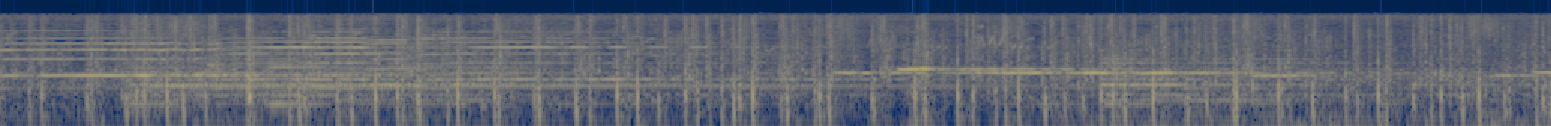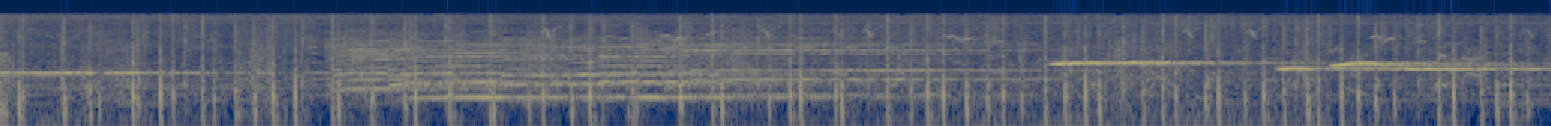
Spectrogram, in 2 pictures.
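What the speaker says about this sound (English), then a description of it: "I picked out a fine horse for you." Horse hooves in Red Dead Redemption clip-clop steadily at a walking pace over a continuous backdrop of soft orchestral game music.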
